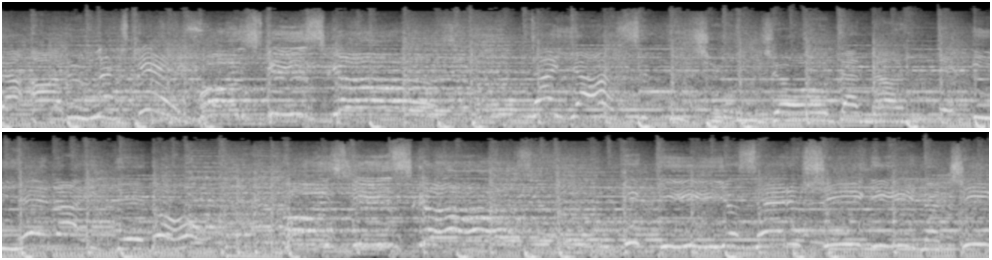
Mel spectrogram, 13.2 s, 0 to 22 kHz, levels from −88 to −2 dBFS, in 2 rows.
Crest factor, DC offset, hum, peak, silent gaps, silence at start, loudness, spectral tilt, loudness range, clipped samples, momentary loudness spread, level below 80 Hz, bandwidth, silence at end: 12 dB; under 0.1%; none; -2 dBFS; none; 0 s; -12 LUFS; -2.5 dB/octave; 1 LU; under 0.1%; 2 LU; -26 dBFS; 19.5 kHz; 0 s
